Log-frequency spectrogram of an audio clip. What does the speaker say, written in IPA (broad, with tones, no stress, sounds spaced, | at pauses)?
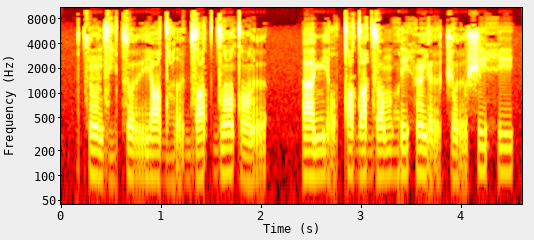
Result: t͡s õ˧ d͡z i̤˨ t͡s o˧ r j œ˨ dˤ a̤˨ r d͡z ø˨˦ tˤ d͡z ẽ˦ tˤ õ˨ r | a˧ mʲ ə˦˨ r tˤ ə˧ dˤ i˧ d͡z ɔ˧ m ɔ̤˦ ɾ i˧ h œ̃˦ j ə˨ r t͡ʃ o˧ r ʃ i˦ h i˦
